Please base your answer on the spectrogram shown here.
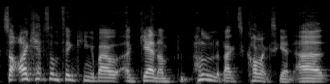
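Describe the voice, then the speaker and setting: A man with a slightly high voice talks in a casual podcast discussion. He hosts in a hesitant way, working out his thoughts aloud as he speaks. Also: animated, fast talker, fairly bright tone. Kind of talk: casual pop-culture discussion.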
